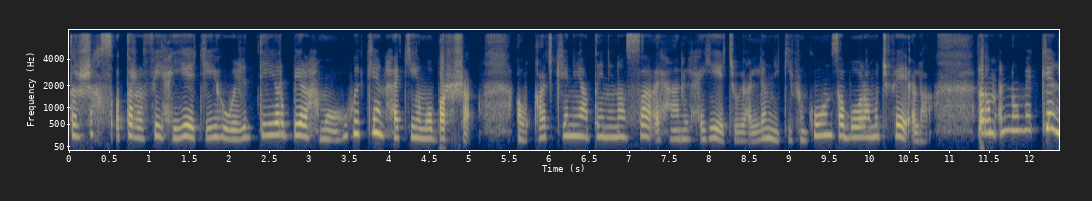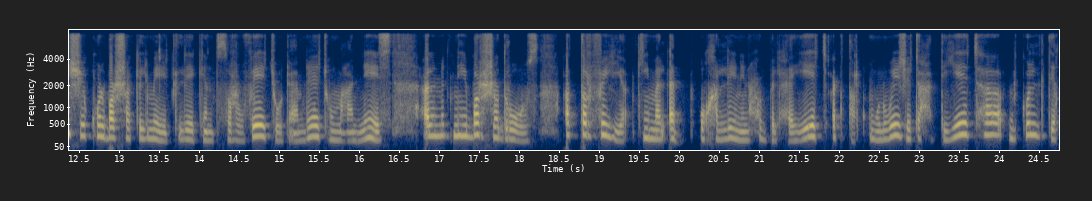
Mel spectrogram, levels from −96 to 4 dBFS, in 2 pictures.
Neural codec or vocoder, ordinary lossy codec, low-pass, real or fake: vocoder, 22.05 kHz, 80 mel bands, WaveNeXt; none; 7.2 kHz; fake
